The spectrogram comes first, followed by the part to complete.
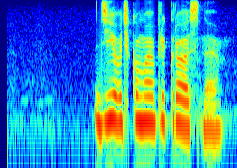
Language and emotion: Russian, positive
